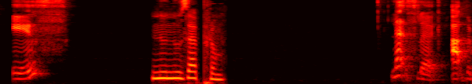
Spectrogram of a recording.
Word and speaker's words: nous nous appelons: An S at the end of a French word is silent except when it's followed by a vowel or a H. This means that the S on the end of the first nous is silent, but the second one is heard. There is also only one L in appelons, so the E is making an sound. Nous nous appelons.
